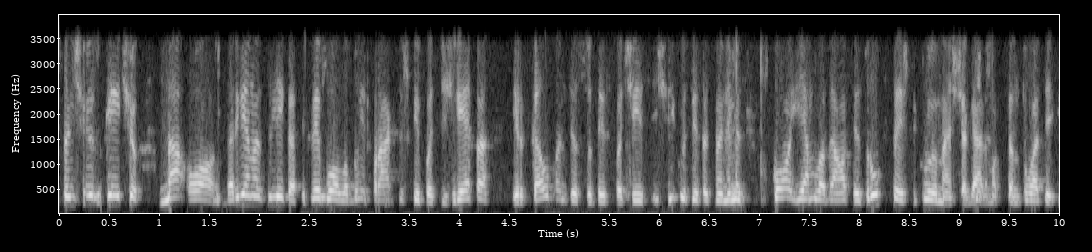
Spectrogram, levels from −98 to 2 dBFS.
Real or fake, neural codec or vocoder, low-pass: real; none; 3.6 kHz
